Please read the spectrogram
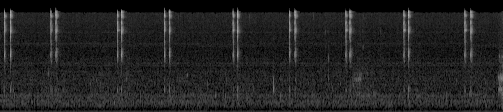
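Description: Computer mouse button clicks, each a quick double click of press and release, about nine of them spaced roughly a second apart, as a parameter is right-clicked and then published from the context menu, over and over. Near silence between the clicks.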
